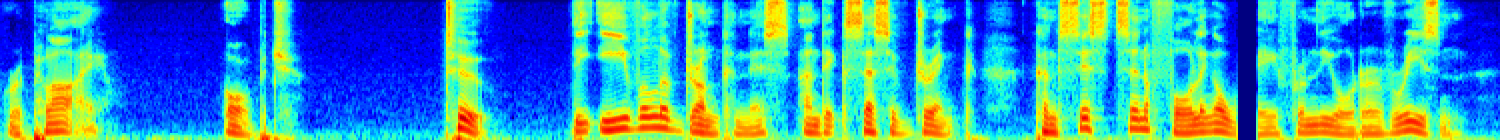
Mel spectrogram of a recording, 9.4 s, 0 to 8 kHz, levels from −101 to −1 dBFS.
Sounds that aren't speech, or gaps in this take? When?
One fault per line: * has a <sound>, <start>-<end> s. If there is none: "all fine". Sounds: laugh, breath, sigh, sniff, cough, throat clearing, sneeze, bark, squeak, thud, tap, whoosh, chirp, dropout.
* has a dropout, 7.7-7.9 s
